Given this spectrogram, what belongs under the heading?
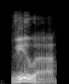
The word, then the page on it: viewer: British English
